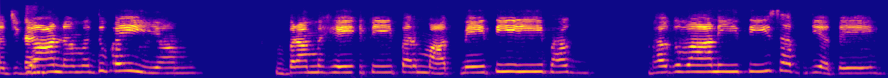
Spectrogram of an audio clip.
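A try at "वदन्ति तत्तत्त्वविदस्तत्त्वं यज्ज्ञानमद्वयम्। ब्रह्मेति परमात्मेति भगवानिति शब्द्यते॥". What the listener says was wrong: माता जी देखो, एक तो आपने ब्रह्मेति में गलती कर दी है, वहां पे आपने भ्रम बोल दिया, भालू वाला, मतलब कि धोखा, इल्यूजन।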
